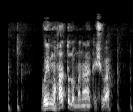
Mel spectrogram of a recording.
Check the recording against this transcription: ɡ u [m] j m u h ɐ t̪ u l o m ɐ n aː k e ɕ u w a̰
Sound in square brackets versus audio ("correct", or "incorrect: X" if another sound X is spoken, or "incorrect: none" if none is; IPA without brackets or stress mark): incorrect: none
